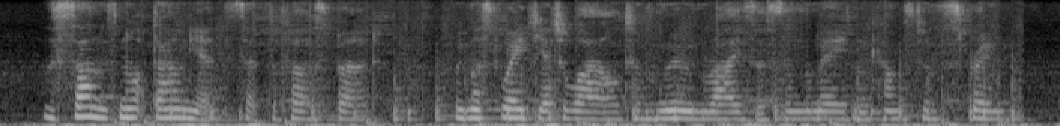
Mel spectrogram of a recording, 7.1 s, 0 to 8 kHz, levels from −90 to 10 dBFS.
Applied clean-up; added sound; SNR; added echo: none; Drum / Drum kit; 11 dB; reverberation time 1.1 s.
